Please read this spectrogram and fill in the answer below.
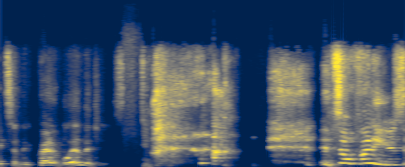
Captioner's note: laughs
